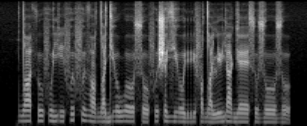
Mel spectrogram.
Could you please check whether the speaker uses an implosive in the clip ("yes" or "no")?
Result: no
